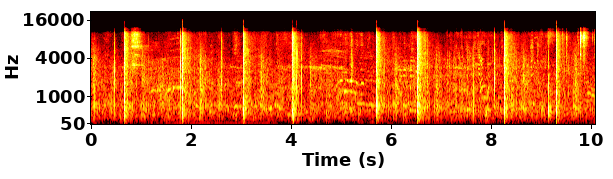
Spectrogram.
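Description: Fireworks going off across a town: about ten sharp, irregular bangs, roughly one a second, over a continuous crackling background.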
